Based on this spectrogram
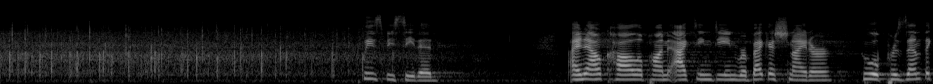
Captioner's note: applause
